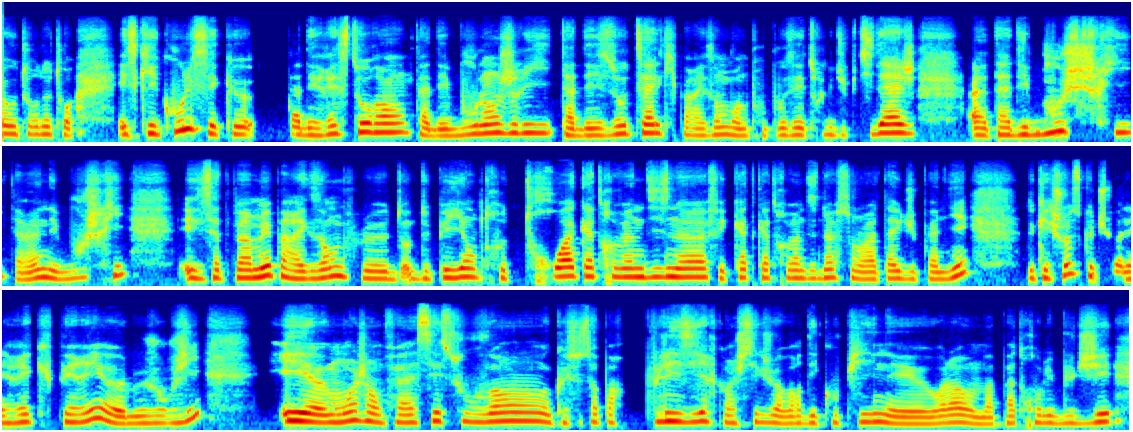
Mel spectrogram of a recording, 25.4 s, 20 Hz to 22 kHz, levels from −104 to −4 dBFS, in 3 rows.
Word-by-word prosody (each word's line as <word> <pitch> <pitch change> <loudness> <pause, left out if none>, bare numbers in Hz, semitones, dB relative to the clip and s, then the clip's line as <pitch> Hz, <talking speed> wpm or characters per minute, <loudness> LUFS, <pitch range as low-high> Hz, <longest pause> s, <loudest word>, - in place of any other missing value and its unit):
a - - +3
autour 185 -1 -3
de 185 - 0
toi. 170 -2 -5 0.4
Et 175 - 0
ce - - -5
qui 200 - +1
est 190 - +1
cool, 275 - +5
c'est 200 - 0
que 180 +1 -2 0.3
tu - - 0
as - - +1
des 165 0 -3
restaurants, 225 +4 +3
tu 215 - -13
as 160 - +1
des 150 0 -2
boulangeries, 210 +5 +1
tu - - -4
as 155 - +2
des 155 +2 -2
hôtels 200 +2 +2
qui, - - -14
par 165 -1 -8
exemple, 170 +3 -4
vont 160 - -2
te 150 - -6
proposer 160 +2 -6
des - - -3
trucs 170 +3 -11
du 160 -1 -14
petit 170 - -9
déj, 215 0 +6 0.5
heu, 165 - +2
tu 155 - -7
as 170 - +1
des 175 +2 -1
boucheries 220 +3 0
tu - - -11
as 155 - -4
même 185 +6 +2
des 185 - +1
boucheries. 200 +9 -5 0.4
Et 185 -2 0
ça 190 +3 -2
te 165 - -19
permet, 195 +5 +6
par 225 -6 +1
exemple, 195 +7 +1
heu, 170 -1 0
do 160 - -5
de 170 +1 -6
payer 195 +6 +2
entre 195 -2 -3
3,99 210 -2 +3
et - - -3
4,99 190 -1 -4
selon 175 -3 -5
la 165 -1 -2
taille 175 +2 -2
du 165 -1 -8
panier, 165 - 0 0.5
de - - -2
quelque 190 -1 -2
chose 270 +3 0
que 230 - 0
tu - - -9
vas 170 - -1
aller 165 - -1
récupérer, 190 +6 -1
heu, 165 -7 +3
le 160 +1 -3
jour 165 0 -6
J. 225 - -2 0.6
Et, 210 -1 +10
heu, 180 -1 +4
moi 185 +5 +2
j'en 205 -5 0
fais 180 +3 -6
assez 180 +4 0
souvent, 205 0 +1
que 170 - -10
ce 160 - -11
soit 185 +2 -6
par 175 -1 -10
plaisir 200 0 +2
quand 175 -3 -5
je 155 - -7
sais 195 - -6
que 180 - -7
je - - -6
vais - - 0
avoir 155 +1 -5
des 165 +1 -5
copines 185 +3 -3
et 155 -2 0
heu, 150 - 0
voilà, 165 +4 0
on 165 - -2
n'a 145 0 -5
pas 160 +4 -7
trop 175 - -9
le 170 - -4
budget, 165 +5 -1
185 Hz, 250 wpm, -23 LUFS, 165-210 Hz, 0.6 s, Et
